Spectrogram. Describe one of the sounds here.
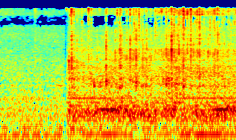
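Coffee trickles into a paper cup.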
